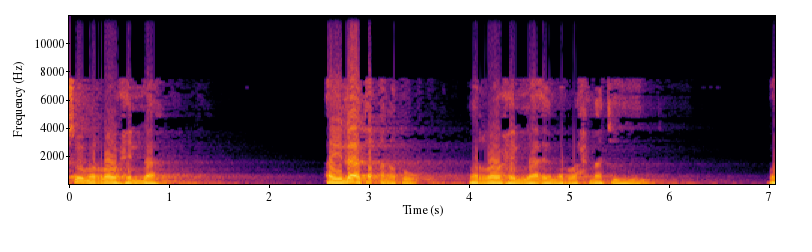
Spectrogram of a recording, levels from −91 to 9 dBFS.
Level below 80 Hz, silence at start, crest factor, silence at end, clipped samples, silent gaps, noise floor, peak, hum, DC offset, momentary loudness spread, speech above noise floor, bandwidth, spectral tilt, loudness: -38 dBFS; 0 s; 10 dB; 0 s; 3%; none; -52 dBFS; 0 dBFS; none; under 0.1%; 18 LU; 45 dB; 11.5 kHz; -7 dB/octave; -9 LUFS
